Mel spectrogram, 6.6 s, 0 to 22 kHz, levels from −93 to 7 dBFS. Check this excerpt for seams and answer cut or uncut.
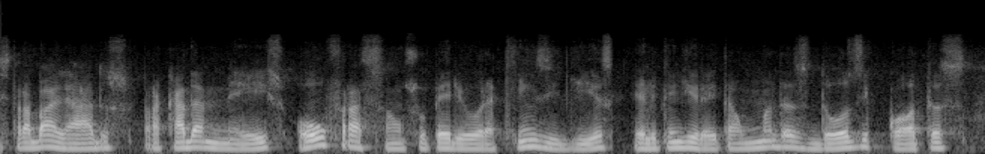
cut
